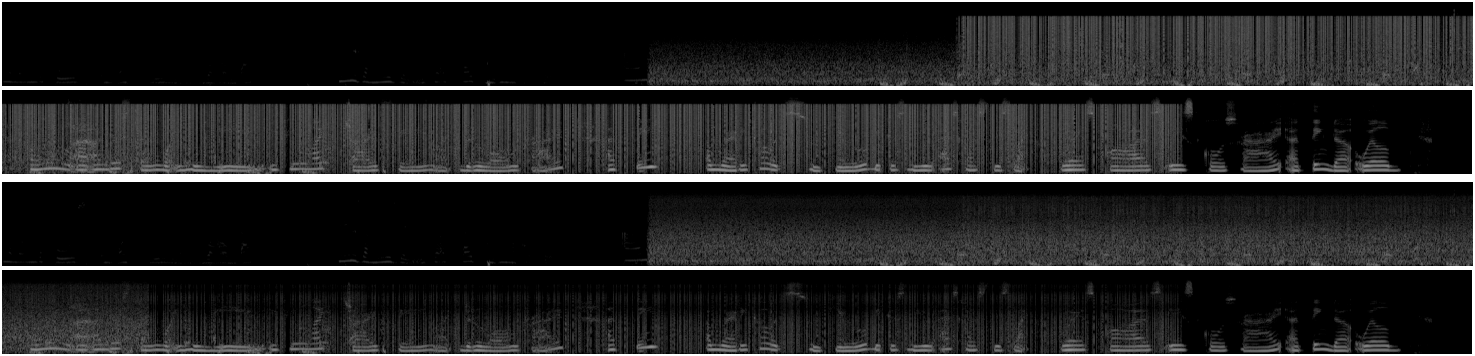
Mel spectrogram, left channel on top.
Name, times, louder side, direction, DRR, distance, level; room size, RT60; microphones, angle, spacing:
voice 1, 0.0-2.5 3.4-7.2, right 2 dB, 80° right, 7.2 m, -69 dB
sound 1, 6.4-16.2, right 6 dB, 40° right, 0.9 m, -47 dB
Scratching (performance technique), 8.8-9.1 9.3-10.5 10.8-11.9 12.2-13.3 13.6-14.7 15.0-16.0 16.3-16.9 17.2-17.4 17.7-18.5, equal, ahead, 0.3 m, -49 dB
sound 2, 9.5-26.5, left 13 dB, 75° left, 0.9 m, -40 dB
voice 2, 14.5-29.0, left 2 dB, 25° left, 0.9 m, -41 dB
head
